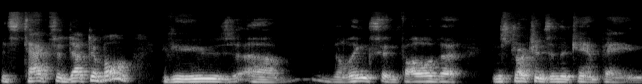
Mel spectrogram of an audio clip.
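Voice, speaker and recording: A man's dark, mellow voice at medium pitch, somewhat breathy, with ordinary pitch variation and a fairly slow pace. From Texas, El Paso. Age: 80s+. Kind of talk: personal video blog. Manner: halting, with frequent fillers.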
